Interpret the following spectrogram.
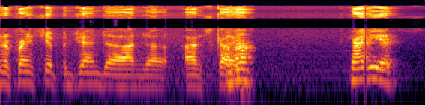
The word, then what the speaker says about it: caduceus: Yeah, I'll send you a picture of what a caduceus coil looks like. Okay, it's being sent right now. Yeah. Right. Yeah. It's on the friendship agenda on Skype. Cadius.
